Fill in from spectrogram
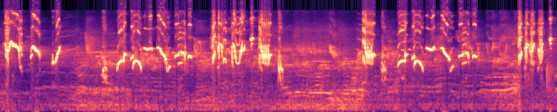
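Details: Oriental magpie-robin singing loudly to unsettle other magpie-robins: dense runs of harsh rasps, chatters and curling high whistles, nearly continuous, broken by a short quieter stretch midway.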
